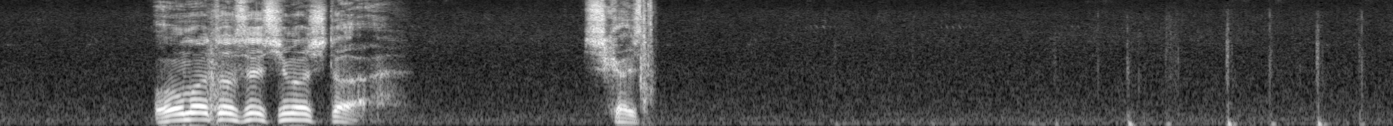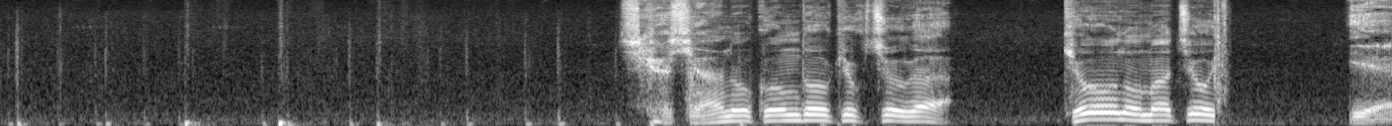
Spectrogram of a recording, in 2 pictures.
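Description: A middle-aged man speaks calmly and gruffly, close by.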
